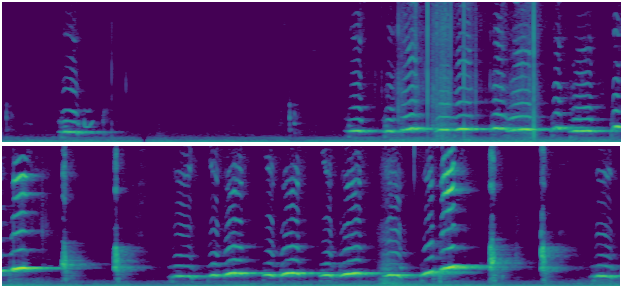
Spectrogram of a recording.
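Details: A pet cockatiel tries to whistle "If you're happy and you know it, clap your hands" in clear, stepping phrases that rise in pitch.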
